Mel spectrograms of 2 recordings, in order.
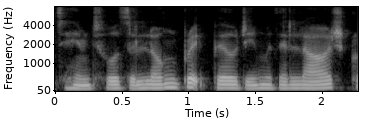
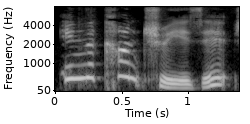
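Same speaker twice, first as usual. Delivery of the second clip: very high, loud Cockney conductress; shouted; 7 dB louder than usual. A narrator's reading. Conductress raising her voice to Tom, shouting. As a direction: speak up to be understood. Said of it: "she shouted".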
